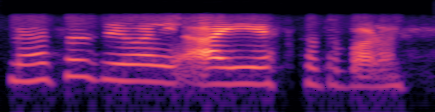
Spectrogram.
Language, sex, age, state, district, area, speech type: Kashmiri, female, 30-45, Jammu and Kashmir, Kulgam, rural, conversation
